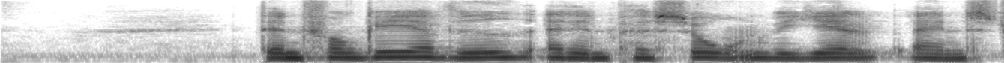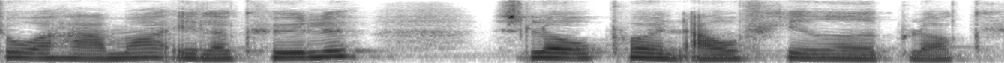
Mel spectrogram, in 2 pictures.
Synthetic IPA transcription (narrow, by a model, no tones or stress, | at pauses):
d̥enfɔ̽ŋɡ̥e̝̰ːɐʋe̝ð̞ˠæɾe̝npʰæɐso̝̰ːnʋe̝jel̰b̥æe̝nsd̥o̝ɐ̰ɦɑ̈mɐʔelɐkʰøləslɒ̰̽ːpʰɒ̽e̝nʔɑ̈ʊfeðˠɐð̞̩ˠb̥lɒ̽ɡ̥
